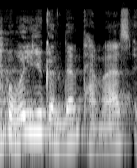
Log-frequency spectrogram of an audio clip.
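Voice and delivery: half-hearted imitation of a British interviewer, starting high and loud; lightly mock a pressing TV interviewer's question; Piers Morgan. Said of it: "in my best Piers Morgan accent".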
